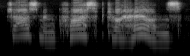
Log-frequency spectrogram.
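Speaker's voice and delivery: ordinary delivery, nothing marked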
